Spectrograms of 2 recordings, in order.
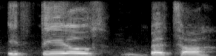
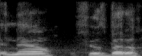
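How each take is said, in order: First: Loud, clipped British "It feels better," with a higher pitch; UK accent. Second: Said in the usual way. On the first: Shown as a demonstration. Trying out a British accent on his own line, in a UK accent. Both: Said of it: "my U K accent".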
